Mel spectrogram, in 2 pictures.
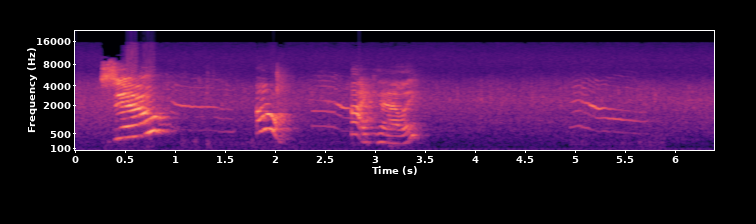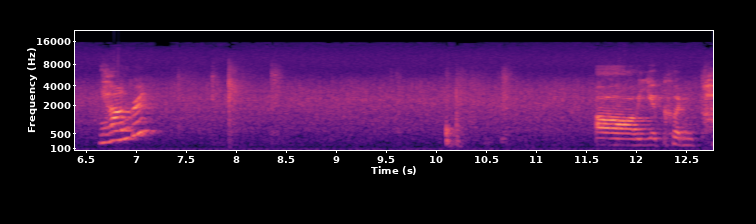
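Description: A young woman cries out in a high, wavering voice nearby.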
